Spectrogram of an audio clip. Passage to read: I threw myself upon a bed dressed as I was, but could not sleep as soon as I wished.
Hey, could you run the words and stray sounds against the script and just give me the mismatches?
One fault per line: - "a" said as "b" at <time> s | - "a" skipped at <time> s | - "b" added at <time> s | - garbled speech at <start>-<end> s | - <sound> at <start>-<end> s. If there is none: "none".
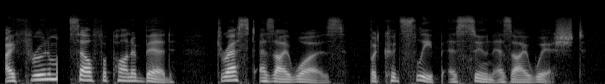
- dropout at 0.6-0.7 s
- "not" skipped at 4.0 s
